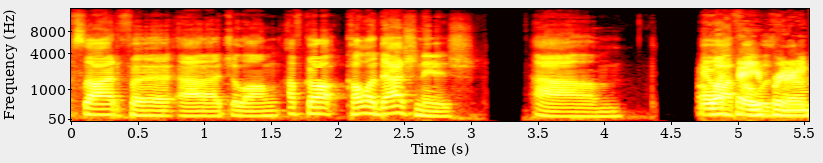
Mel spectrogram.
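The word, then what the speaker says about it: Kolodjashnij: And on the flip side for Geelong, I've got Koladajnij, who I thought was very good. That. A lot of Koladajny. I know. I like to pronounce the second J. It's wrong.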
